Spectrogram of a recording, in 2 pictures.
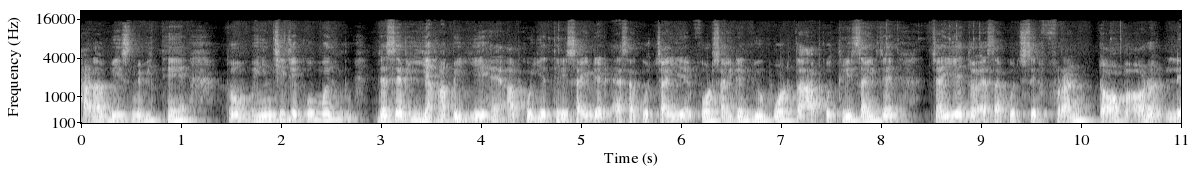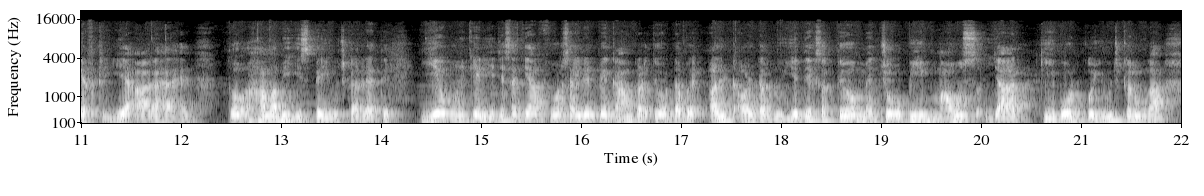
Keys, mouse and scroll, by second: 1.9 click, 4.6 click, 8.1 click, 16.8 alt+w.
